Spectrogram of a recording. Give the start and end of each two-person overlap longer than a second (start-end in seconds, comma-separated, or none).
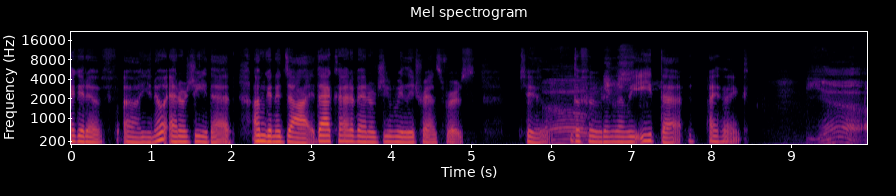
5.9-7.2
